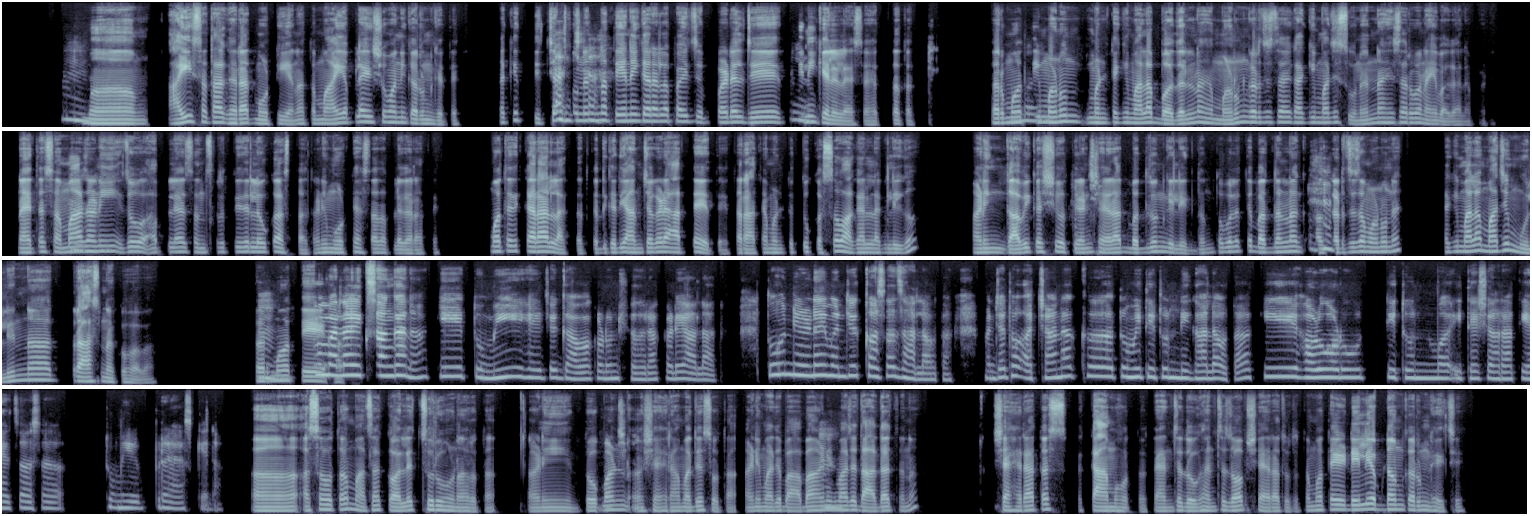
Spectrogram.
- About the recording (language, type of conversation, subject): Marathi, podcast, परदेशात किंवा शहरात स्थलांतर केल्याने तुमच्या कुटुंबात कोणते बदल झाले?
- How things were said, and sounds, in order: joyful: "अच्छा"; unintelligible speech; other background noise; chuckle; in Hindi: "प्रयास"; in English: "कॉलेज"; in English: "जॉब"; in English: "डेली अप डाउन"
